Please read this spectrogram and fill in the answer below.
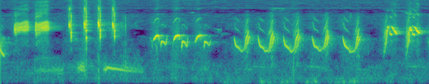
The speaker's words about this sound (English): One of the most interesting things about mockingbirds is that they can learn hundreds of different songs and often mimic the sounds of other species of birds, as well as frogs, crickets, dogs, car alarms, and squeaky gates.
